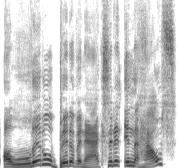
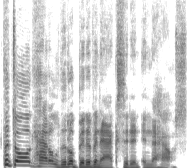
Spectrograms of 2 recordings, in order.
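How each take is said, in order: First: Higher, disbelieving repeat of her words; incredulous echo. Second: Said in the usual way. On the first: Retold or imitated. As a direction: throw her phrase back in disbelief. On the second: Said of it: "she starts laughing it off".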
